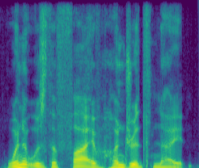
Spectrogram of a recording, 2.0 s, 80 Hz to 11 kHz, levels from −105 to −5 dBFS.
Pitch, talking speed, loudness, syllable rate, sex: 120 Hz, 210 wpm, -17 LUFS, 4.6 syllables/s, male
